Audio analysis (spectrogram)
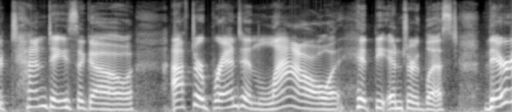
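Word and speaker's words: Lowe: other people other fans how they remember Brandon Lao versus Josh low because they're spelled the same way but they're pronounced differently you they remember Brandon Lao because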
